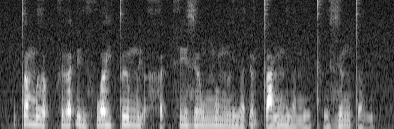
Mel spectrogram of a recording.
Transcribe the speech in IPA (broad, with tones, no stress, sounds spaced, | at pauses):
t̪ ə˧ m ɣ ə˨˩ p̚ h ɨ˨˦ ə̯ ɗ i̤˨˩ h w ə˧ j t̪ ɨ˧ m ḭ˧˨ ə̯ h ə˨˩ t̚ h i˧ z ɨ˧ w ŋ u˧ ŋ l i̤˨˩ ə̯ ɗ ə̰˧˨ j t̪ a˨˦ ŋ n i̤˨˩ ə̯ n i̤˨˩ t̪ʰ ɨ̤˨˩ z ɨ˧ ŋ t̪ ə̤˨˩ n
